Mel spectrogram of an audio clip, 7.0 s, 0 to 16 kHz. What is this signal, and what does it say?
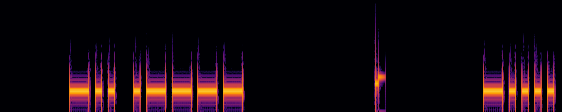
Morse code, heard as a keyed tone, about 15 wpm, 700 Hz. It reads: D 1 6
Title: Two Challenging Letter-Number Combinations 15wpm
